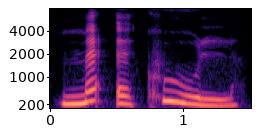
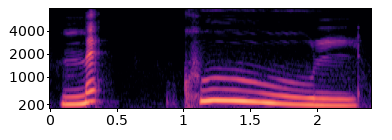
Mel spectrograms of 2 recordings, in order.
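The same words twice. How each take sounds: First: The glottal stop is released with a bounce. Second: The glottal stop is cut off cleanly. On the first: The speaker calls it wrong. "j'aurais créé une qalqalah qui n'est pas euh, correcte" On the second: The speaker calls it right. "Hamza soukoun, je coupe le son"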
